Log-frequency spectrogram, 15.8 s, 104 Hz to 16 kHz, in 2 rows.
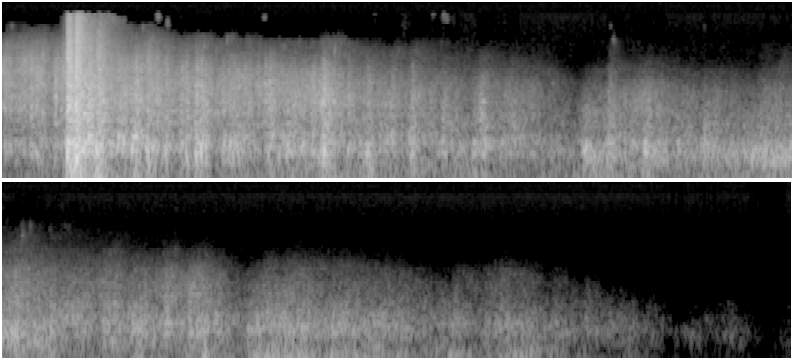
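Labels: Thunder sounds in the distance. 0.0 - 4.4
A short, strong thunderclap in the distance. 0.6 - 1.1
Thunder rumbles in the distance with an echoing, muffled sound. 5.8 - 8.5
Thunder rumbles in the distance with an echoing, muffled sound. 9.8 - 11.4

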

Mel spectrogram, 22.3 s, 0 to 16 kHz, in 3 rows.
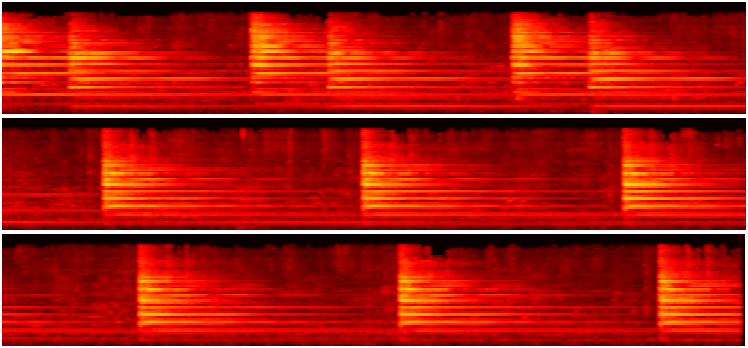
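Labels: People are speaking in the distance outside. 0.1 - 22.3
Glock sounds fading with an echo. 1.5 - 2.5
A church bell rings with a metallic ding. 2.5 - 3.3
A church bell rings with a metallic 'dong' sound. 3.3 - 4.0
A church bell echoes and fades. 4.1 - 5.1
Church bells ringing with a ding-dong sound. 5.2 - 7.1
A church bell echoes and fades. 7.2 - 8.5
The church bell rings melodically and gradually decreases. 8.6 - 10.9
A church bell tolls with a metallic tone, gradually decreasing in volume. 11.1 - 16.1
The church bell rings melodically and gradually decreases. 16.4 - 18.7
A church bell tolls with a metallic tone, gradually decreasing in volume. 19.0 - 21.3
A church bell ringing. 21.5 - 22.2

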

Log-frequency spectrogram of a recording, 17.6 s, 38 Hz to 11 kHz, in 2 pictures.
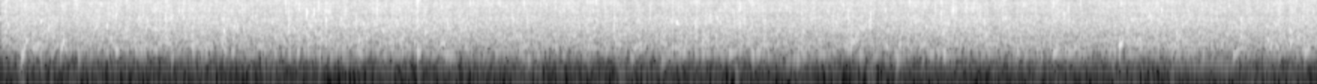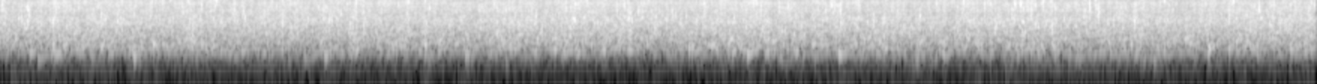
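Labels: The consistent sound of flowing water. 0.0 - 17.6

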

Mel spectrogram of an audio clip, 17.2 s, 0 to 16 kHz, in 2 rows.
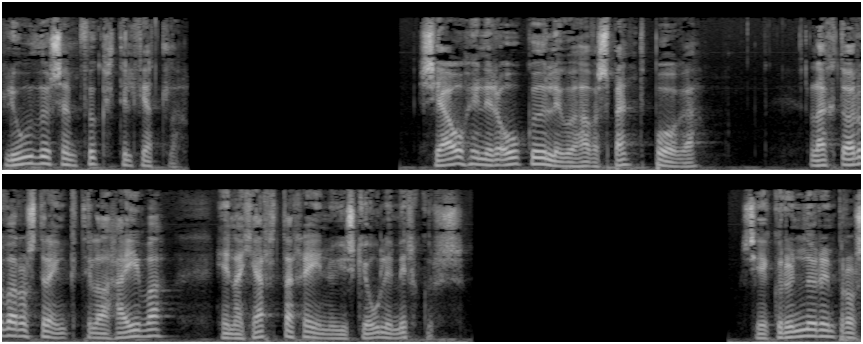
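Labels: A man is speaking in a low to mid-range voice. 0.0 - 1.9
A man with a low to mid-range voice reads aloud with intermittent pauses. 4.0 - 13.4
A man is speaking in a low to mid-range voice. 15.8 - 17.2

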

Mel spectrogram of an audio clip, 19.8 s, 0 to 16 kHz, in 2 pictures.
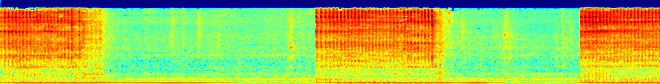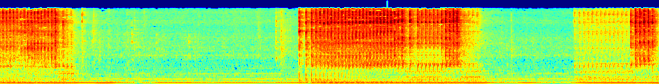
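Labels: A jackhammer produces a loud, repeated pounding sound. 0.0 - 1.7
An engine thrums steadily and revs up rhythmically. 0.0 - 19.8
A quiet jingle is heard in the distance. 3.2 - 3.4
A quiet jingle is heard in the distance. 4.3 - 4.5
A jackhammer produces a loud, repeated pounding sound. 4.7 - 6.7
A jackhammer produces a loud, repeated pounding sound. 8.7 - 11.1
A jackhammer produces a loud, repeated pounding sound. 14.3 - 17.2
A jackhammer produces a loud, repeated pounding sound of varying intensity. 18.5 - 19.8

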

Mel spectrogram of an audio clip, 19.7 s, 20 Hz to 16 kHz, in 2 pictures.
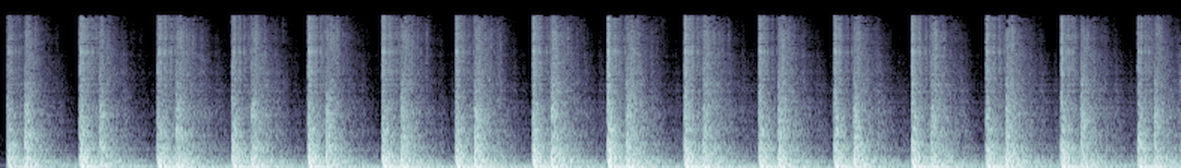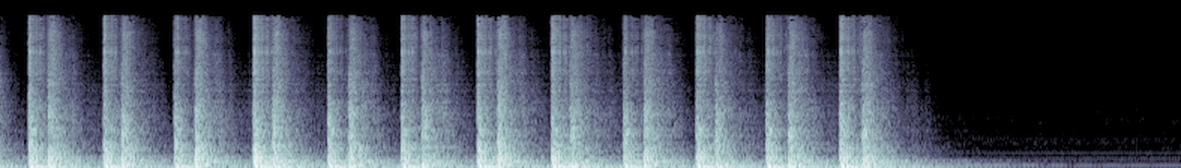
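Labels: A washing machine produces a rhythmic hitting sound. 0.0 - 17.7

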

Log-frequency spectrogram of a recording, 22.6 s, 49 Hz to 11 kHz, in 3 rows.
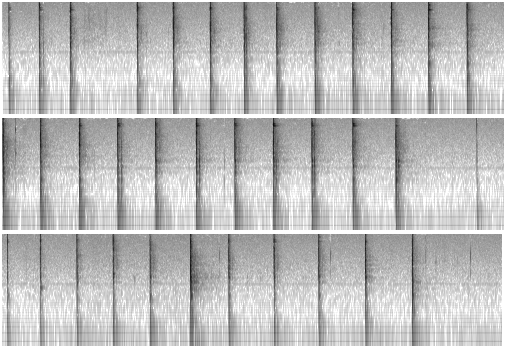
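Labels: A hammer clanging a nail repeatedly. 0.0 - 14.2
A hammer striking a nail repeatedly. 14.7 - 21.3

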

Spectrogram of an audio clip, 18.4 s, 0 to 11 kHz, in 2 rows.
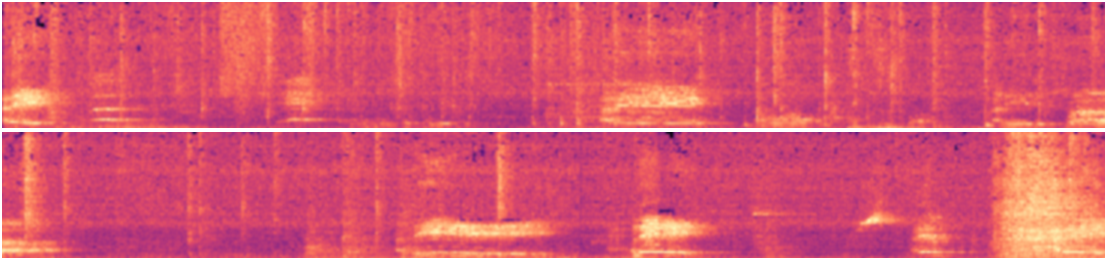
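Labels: A man is shouting outdoors. 0.0 - 0.7
A voice shouting outdoors in the background. 0.7 - 1.1
A voice shouting outdoors in the background. 2.2 - 2.9
An indistinct phrase spoken by a man in a calm tone. 2.9 - 4.1
A man is shouting outdoors. 4.9 - 6.1
A cow moos quietly outdoors. 6.3 - 7.0
A man is shouting outdoors. 8.2 - 9.9
A man is shouting outdoors. 12.4 - 15.1
Short whistling outdoors. 15.5 - 15.8
A man is shouting outdoors. 16.8 - 18.4
A harsh and loud metallic rumble. 17.5 - 18.4

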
